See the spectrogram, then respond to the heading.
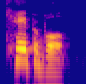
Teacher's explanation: please repeat after me with the stress on the first part capable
